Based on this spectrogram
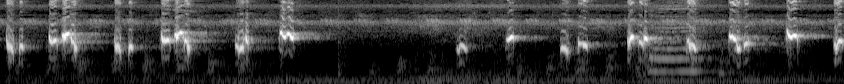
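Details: Sooty-headed bulbul calling to draw replies from other bulbuls: bursts of bubbly chirped notes, a short pause near the middle, then renewed quick phrases over a faint low whistle and background hum.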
